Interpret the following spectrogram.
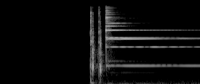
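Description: Two quick mouse-click sound effects about a second in, then a bell ding that rings on and slowly fades: the notification-bell sound of an animated subscribe-button end screen.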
